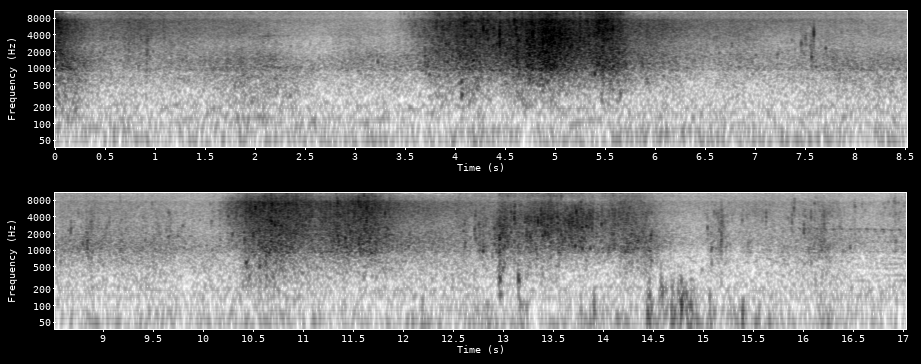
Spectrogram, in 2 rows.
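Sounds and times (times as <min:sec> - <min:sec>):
surf hiss: 0:00.0 - 0:16.2
small waves washing ashore: 0:00.0 - 0:17.0.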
